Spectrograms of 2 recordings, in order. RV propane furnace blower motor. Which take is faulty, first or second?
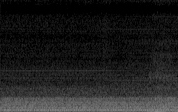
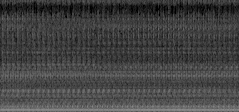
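second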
